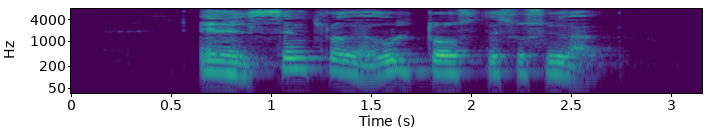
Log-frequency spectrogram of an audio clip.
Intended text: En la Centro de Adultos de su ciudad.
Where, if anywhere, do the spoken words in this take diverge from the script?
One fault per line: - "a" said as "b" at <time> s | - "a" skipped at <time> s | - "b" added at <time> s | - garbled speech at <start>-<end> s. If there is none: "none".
- "la" said as "el" at 0.8 s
